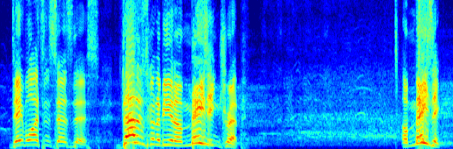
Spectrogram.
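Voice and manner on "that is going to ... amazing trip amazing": very loud, angry, high-pitched yell. Speaker acts out how another man yelled a line at him, retelling a shout.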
